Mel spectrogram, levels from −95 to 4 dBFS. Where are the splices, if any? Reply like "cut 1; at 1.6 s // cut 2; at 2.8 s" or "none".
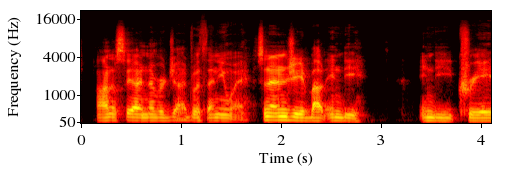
cut 1; at 1.7 s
